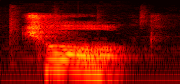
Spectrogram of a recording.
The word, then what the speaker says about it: chalk: Chalk.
